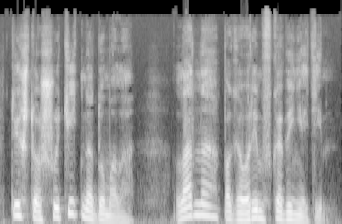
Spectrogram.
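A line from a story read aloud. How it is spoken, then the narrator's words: Angry snap. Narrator (Russian): сердито бросила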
